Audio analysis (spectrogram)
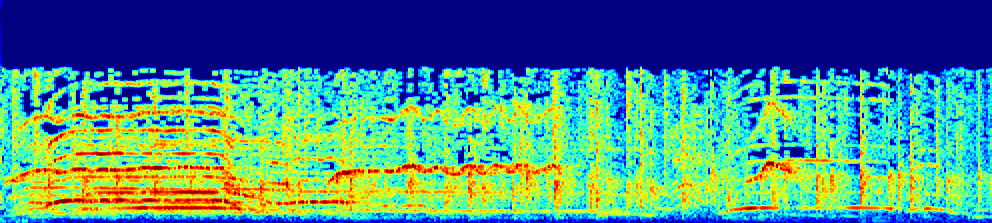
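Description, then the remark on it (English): An audience cheering and applauding together at the Hideaway during a live Sunday Night Song Stage show, loud, with excited whoops and shouts rising over steady clapping that carries on throughout. “just walked through the door as we were cheering, and it was like, okay, perfect timing.”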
